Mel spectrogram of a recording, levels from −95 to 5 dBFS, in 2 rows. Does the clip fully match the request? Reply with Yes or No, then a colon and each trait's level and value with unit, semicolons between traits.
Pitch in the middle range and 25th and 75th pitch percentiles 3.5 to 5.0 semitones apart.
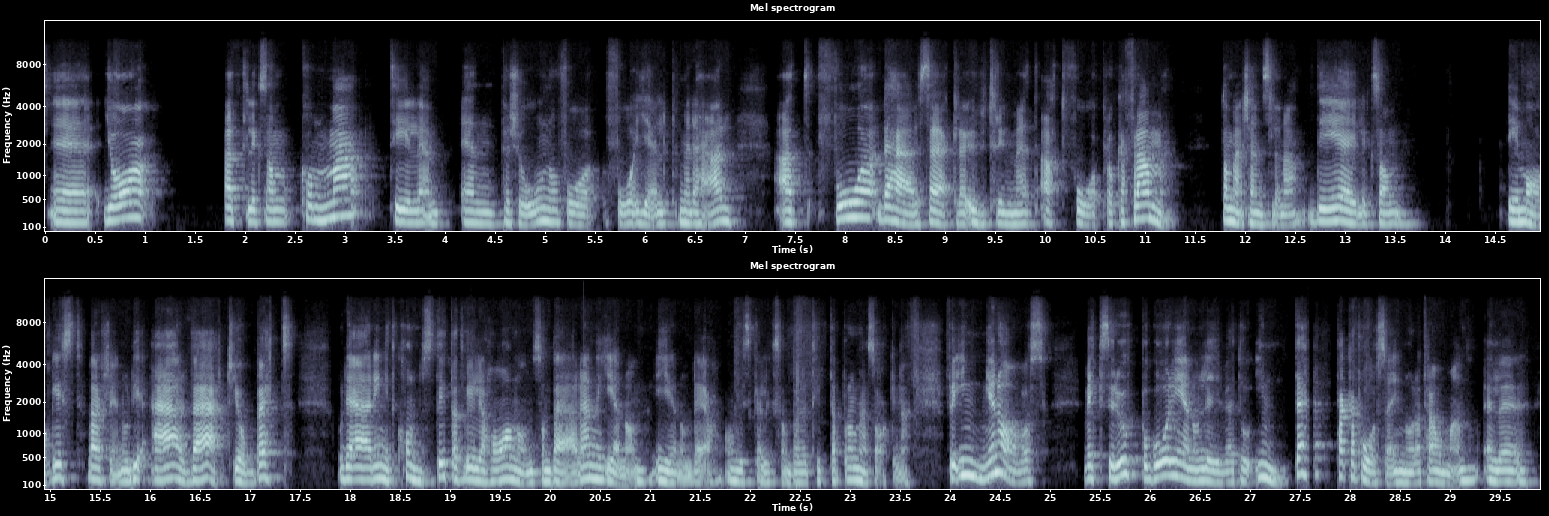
Yes: medium, 160 Hz; average, 3.8 semitones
